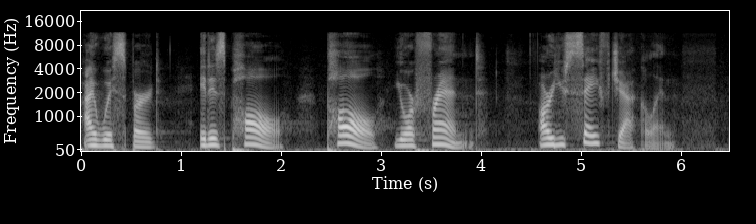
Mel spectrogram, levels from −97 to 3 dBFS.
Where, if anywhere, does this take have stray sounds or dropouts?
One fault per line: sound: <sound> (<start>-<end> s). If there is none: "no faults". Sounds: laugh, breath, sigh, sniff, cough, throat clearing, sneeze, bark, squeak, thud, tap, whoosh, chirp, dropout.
no faults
